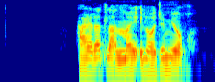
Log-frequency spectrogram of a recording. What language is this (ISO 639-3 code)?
uzb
